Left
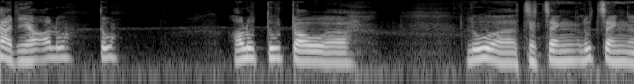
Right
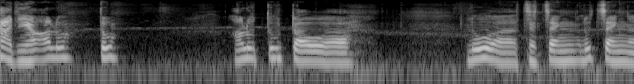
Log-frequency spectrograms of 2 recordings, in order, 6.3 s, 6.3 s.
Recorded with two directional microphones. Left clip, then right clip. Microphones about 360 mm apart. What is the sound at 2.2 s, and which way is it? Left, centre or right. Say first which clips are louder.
Speech: left 10 dB; centre.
